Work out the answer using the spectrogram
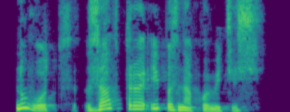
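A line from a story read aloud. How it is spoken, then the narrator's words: Calm, shrugging. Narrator (Russian): спокойно пожимает плечами император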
